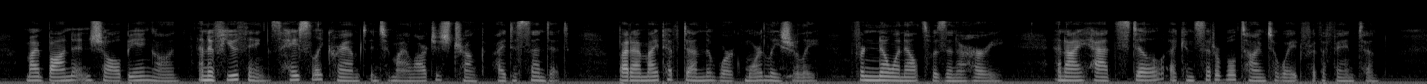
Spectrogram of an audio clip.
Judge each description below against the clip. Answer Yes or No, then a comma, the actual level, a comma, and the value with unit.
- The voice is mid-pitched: Yes, medium, 175 Hz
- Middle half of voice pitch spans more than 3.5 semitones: No, narrow, 2.5 semitones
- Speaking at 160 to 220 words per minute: Yes, average, 200 wpm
